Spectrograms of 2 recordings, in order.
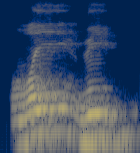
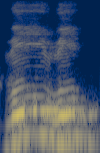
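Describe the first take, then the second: First: The first consonant is thick, unlike the thin second. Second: The first consonant is thin, sounding like the second. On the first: The speaker calls it right. "yang tepat adalah wa ditebalkan, zal tipis" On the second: The speaker calls it wrong. "andai kita baca tidak dengan tebal ... Ini yang salah"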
